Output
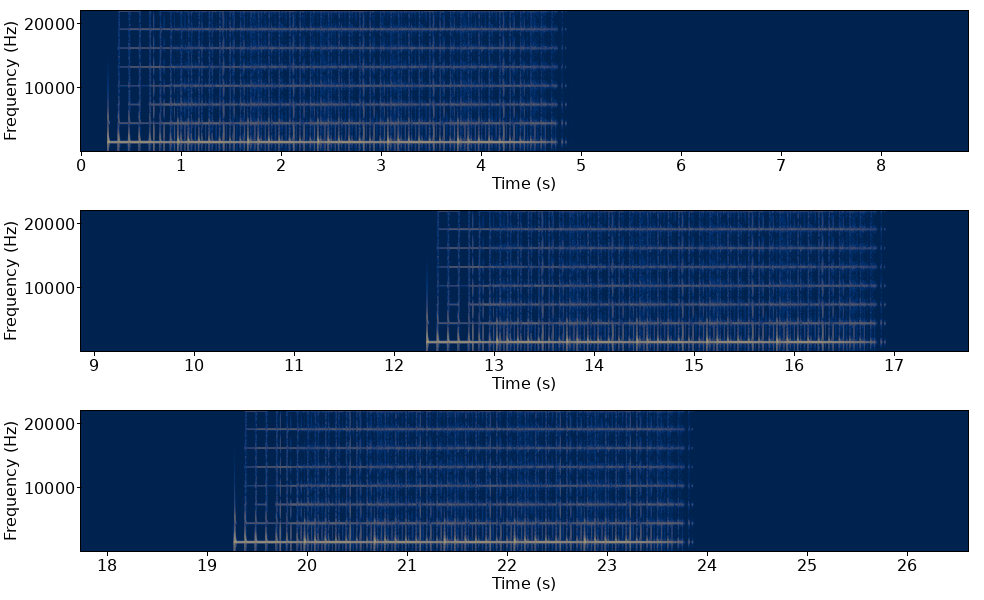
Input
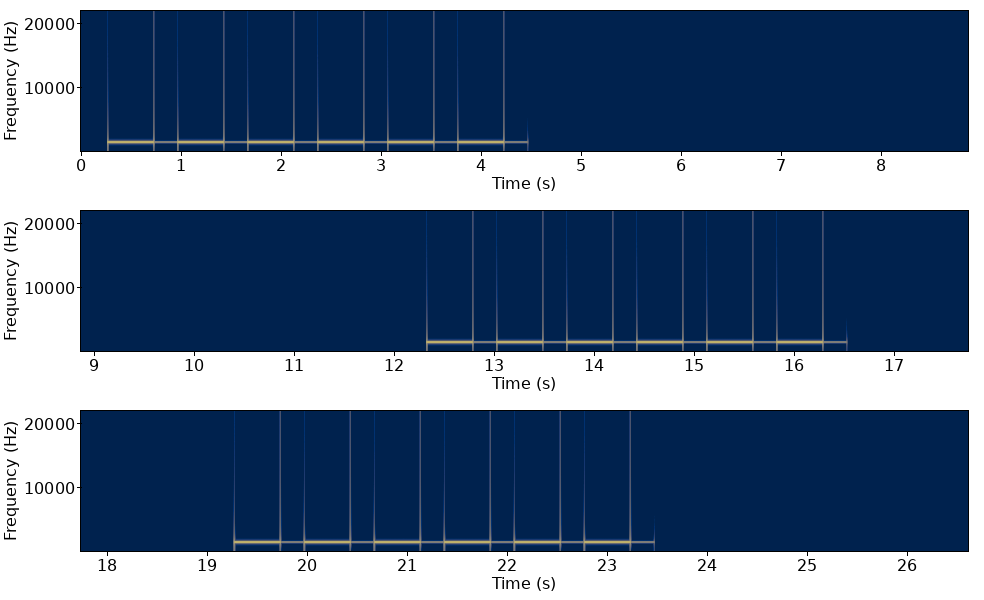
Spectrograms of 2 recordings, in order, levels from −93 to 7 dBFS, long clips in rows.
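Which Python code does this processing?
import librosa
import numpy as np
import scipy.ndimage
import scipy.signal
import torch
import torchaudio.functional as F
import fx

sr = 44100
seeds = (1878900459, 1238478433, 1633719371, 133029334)

y = fx.env_flanger(x, sr, rest_ms=9.4, full_db=-21.5)
y = fx.echo_crushed(y, sr, ms=104, feedback_pct=80, bits=8, wet_db=-6.0)
y = y * 10.0 ** (-7.0 / 20.0)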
